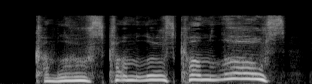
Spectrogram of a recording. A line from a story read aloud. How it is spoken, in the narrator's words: he begged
